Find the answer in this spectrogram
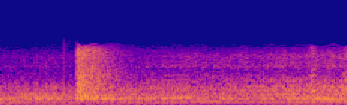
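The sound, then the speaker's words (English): A single gunshot fired during a wartime airport confrontation, a short sharp burst that jumps out of steady background hiss and then sinks back into the noise. “What's up here? Someone shoot? What are you doing? Oh, Captain Renault. Someone has just shot Major Strasser.”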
